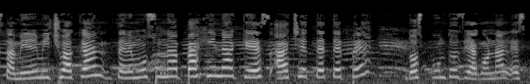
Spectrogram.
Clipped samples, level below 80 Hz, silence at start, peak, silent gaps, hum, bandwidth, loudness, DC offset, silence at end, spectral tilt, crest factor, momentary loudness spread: under 0.1%; -52 dBFS; 0 s; -2 dBFS; none; none; 11.5 kHz; -21 LUFS; under 0.1%; 0 s; -2 dB/octave; 20 dB; 8 LU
